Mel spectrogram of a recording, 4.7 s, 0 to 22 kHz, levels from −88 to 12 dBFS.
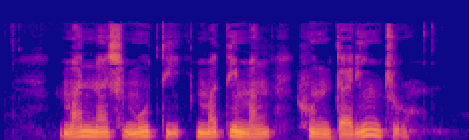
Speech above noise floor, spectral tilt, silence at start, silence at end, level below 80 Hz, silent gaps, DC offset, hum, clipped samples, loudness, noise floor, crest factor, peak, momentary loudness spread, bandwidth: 37 dB; -5.5 dB/octave; 0.6 s; 0.6 s; -52 dBFS; none; under 0.1%; none; under 0.1%; -20 LUFS; -57 dBFS; 18 dB; -4 dBFS; 11 LU; 11.5 kHz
